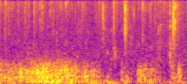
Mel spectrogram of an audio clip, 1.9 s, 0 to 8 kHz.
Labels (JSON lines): {"label": "biophony, growl", "recorder": "SoundTrap 500"}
